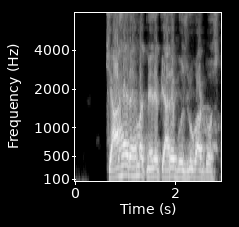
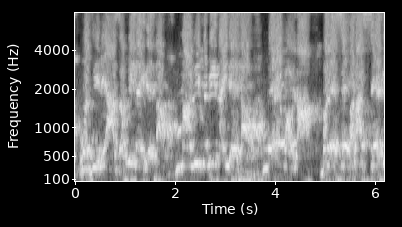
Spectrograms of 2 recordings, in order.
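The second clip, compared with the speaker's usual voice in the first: high, strained crying-out plea, building in pitch; full-force impassioned preaching; 9 semitones higher than usual. Real, not acted. Preacher pleading with God before the crowd, full-force impassioned preaching. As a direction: cry out to God in shouted, rhythmic phrases.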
